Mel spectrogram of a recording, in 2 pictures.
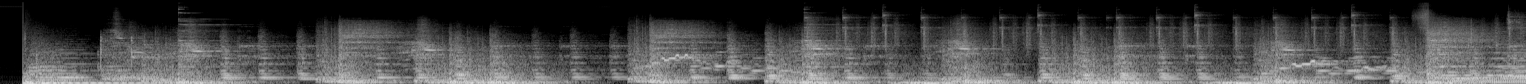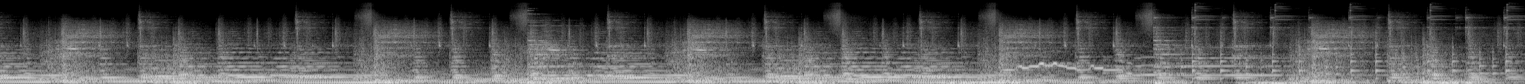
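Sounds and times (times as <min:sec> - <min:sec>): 
battle music: 0:00.2 - 0:30.4.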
